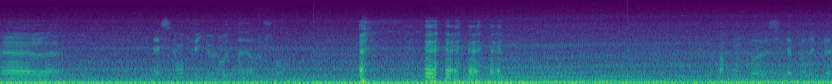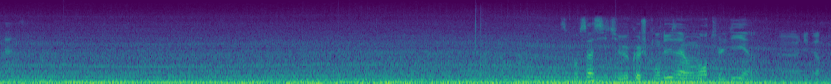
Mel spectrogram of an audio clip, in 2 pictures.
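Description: A vehicle engine rumbles steadily while driving over a dirt road.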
